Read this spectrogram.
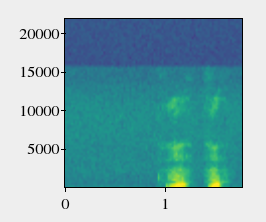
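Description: A young woman gives two short, rising squeals close to the microphone.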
